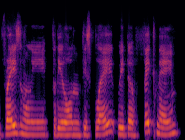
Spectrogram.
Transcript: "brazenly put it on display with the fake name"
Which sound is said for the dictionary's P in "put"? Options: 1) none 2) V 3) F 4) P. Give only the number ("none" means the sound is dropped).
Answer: 3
